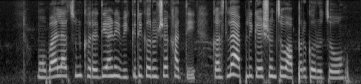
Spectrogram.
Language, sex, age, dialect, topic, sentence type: Marathi, female, 18-24, Southern Konkan, agriculture, question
